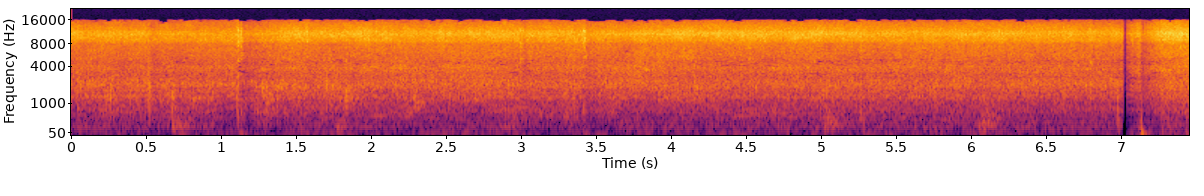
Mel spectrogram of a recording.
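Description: Turmeric-and-salt-coated prawns fry in hot oil in a home kitchen, giving a steady, even sizzling hiss that runs throughout, with a couple of brief clicks near the end.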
